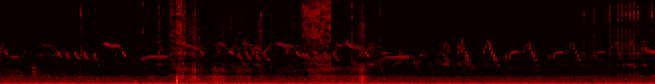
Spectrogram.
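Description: Small birds chirping and twittering in quick repeated notes, over a low steady rumble, with one sharp click about two seconds in.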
